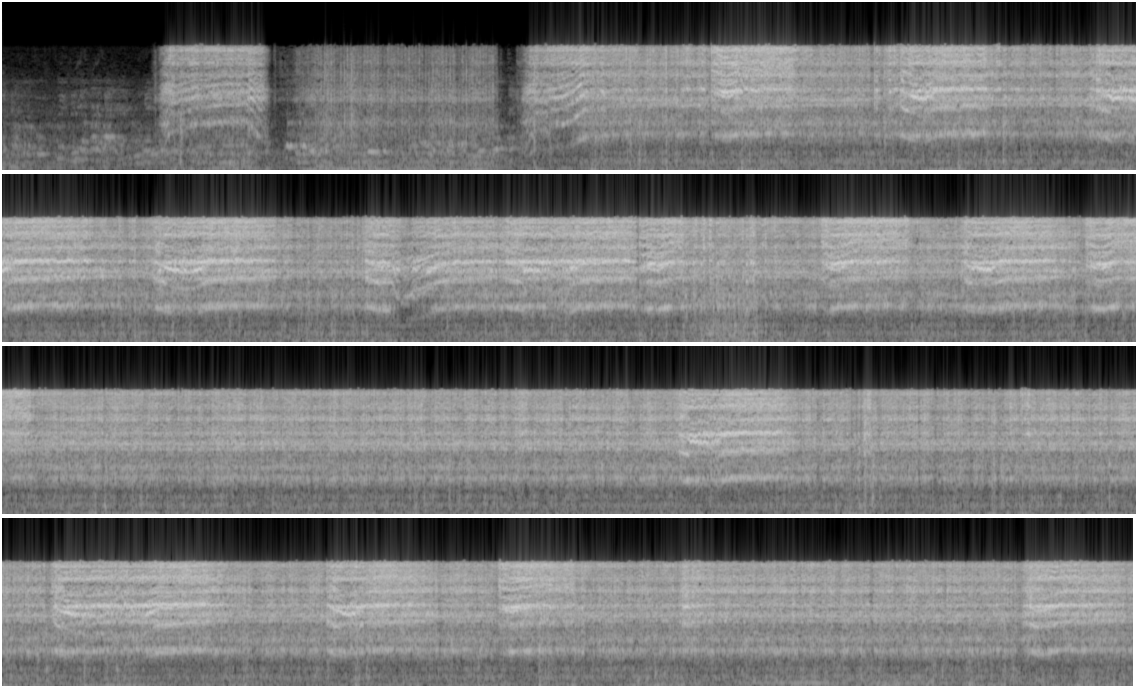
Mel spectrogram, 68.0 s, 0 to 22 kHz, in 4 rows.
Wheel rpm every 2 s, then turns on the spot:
0, 80, 30, 30, 180, 230, 230, 230, 220, 220, 230, 180, 220, 230, 230, 230, 220, 230, 230, 240, 230, 240, 220, 230, 230, 230, 210, 230, 230, 230, 230, 230, 230, 230.
4-6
